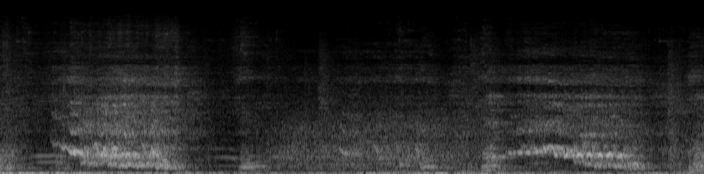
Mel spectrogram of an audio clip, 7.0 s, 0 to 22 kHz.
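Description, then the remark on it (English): A breeding stallion at stud neighs twice, loud, each whinny a drawn-out, quavering call, as a mating with a mare is about to happen; the two calls are separated by a few seconds of low background noise. “This equine master chef has only one signature dish, but he'll serve it 100 times or more each season.”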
